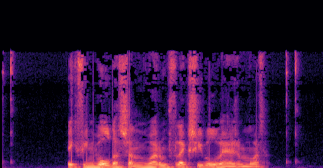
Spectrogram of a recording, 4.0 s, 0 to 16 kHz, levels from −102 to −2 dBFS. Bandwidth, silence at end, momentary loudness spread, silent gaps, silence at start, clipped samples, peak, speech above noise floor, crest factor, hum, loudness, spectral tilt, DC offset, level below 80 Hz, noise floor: 11.5 kHz; 0.35 s; 22 LU; none; 0.15 s; under 0.1%; -8 dBFS; 53 dB; 18 dB; none; -25 LUFS; -5.5 dB/octave; under 0.1%; -54 dBFS; -77 dBFS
